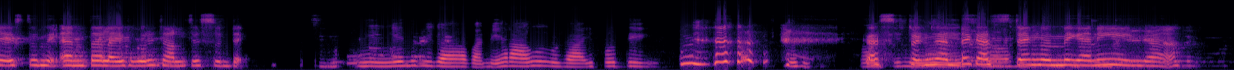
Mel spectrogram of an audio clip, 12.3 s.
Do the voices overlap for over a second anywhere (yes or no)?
yes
